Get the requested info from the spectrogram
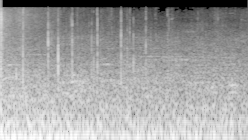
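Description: A low steady rumble of street ambience with a few faint clicks, fading toward the end.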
